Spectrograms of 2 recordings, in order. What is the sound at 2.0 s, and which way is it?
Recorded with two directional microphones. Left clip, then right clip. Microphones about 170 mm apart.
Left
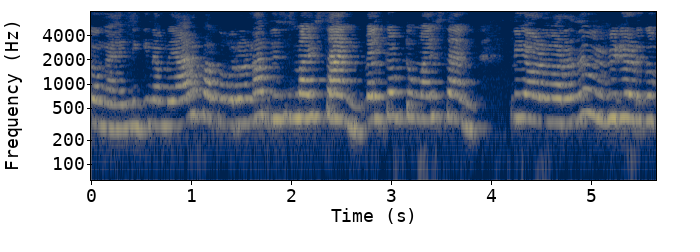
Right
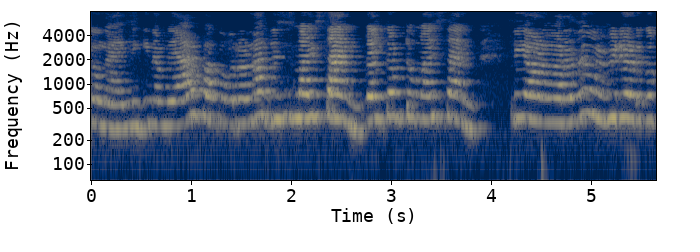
Speech, centre (ahead or behind).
